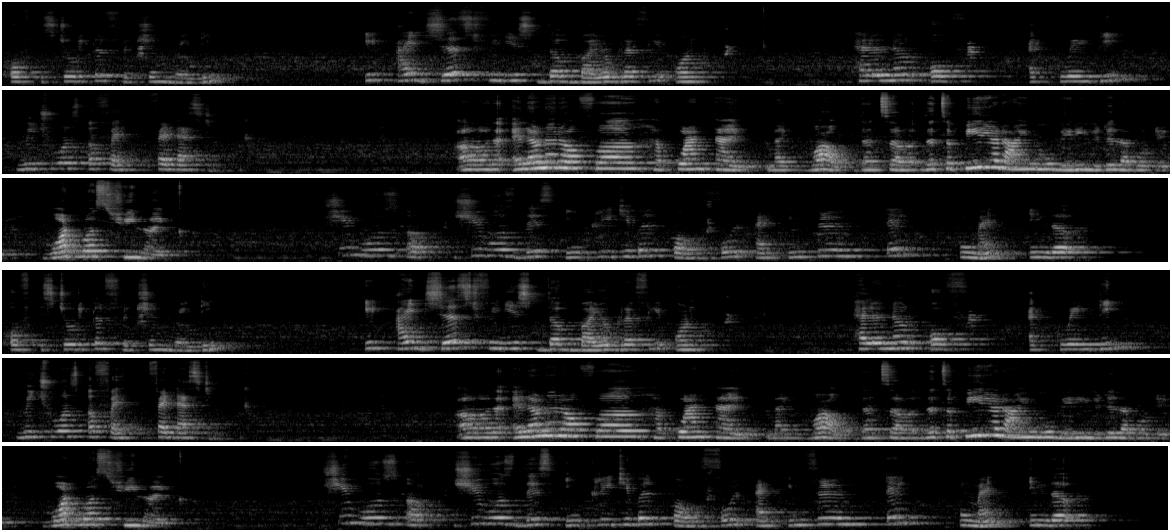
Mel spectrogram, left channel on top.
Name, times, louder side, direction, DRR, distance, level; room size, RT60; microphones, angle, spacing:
voice 1, 0.0-2.3 3.6-7.1 8.5-9.8 10.3-11.4 11.8-14.0 26.6-32.6 32.9-34.2, right 2 dB, 30° right, 0.8 m, -34 dB
voice 2, 16.2-23.3 23.8-25.0, left 2 dB, 65° left, 1.2 m, -27 dB
11.5 x 4.4 x 2.3 m
head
